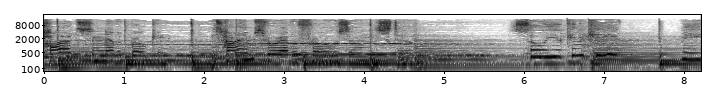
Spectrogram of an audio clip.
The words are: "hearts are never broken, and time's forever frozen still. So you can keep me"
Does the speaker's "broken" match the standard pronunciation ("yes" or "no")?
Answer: no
